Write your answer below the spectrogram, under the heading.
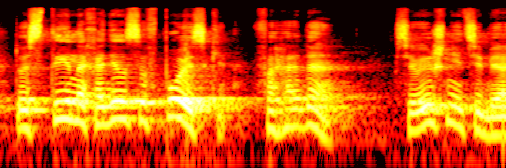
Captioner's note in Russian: говорит на арабском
